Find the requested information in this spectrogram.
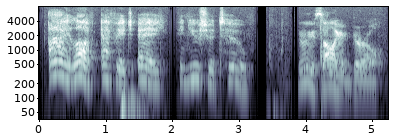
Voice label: girl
